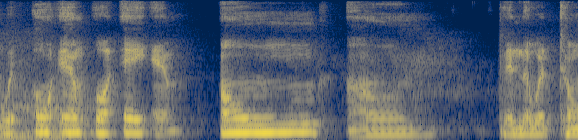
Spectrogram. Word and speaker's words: Om: It can be spelled with O-M or A-M.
